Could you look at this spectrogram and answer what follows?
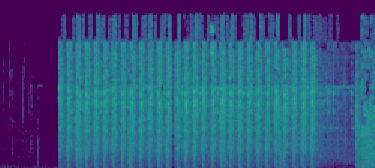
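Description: Rapid automatic gunfire in the AMPED shooter game, a fast even burst of about two dozen shots that cuts off abruptly, followed by a brief lull and another loud hit.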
